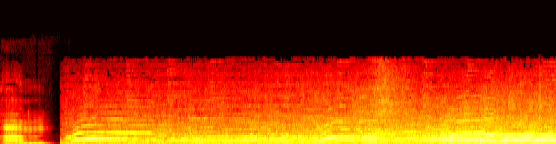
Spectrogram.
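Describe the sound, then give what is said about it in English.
A crowd in a film scene cheers loudly and steadily as a character dances in a giant pod, with many overlapping whoops and high shouts rising and falling over a dense roar of voices, after a brief low tone at the start. “Of Birdie in her giant pod, and everyone's cheering and she's dancing.”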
